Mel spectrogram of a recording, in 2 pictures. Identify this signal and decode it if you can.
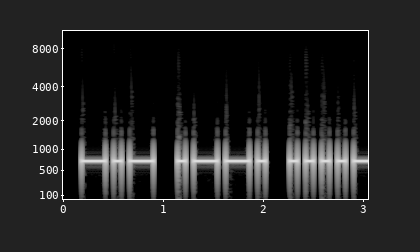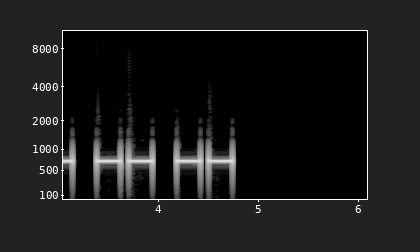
Morse code, heard as a keyed tone, about 15 wpm, 700 Hz. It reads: KP4MM
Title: USA Call Signs - 5 Characters - Repeated 2x - 15wpm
